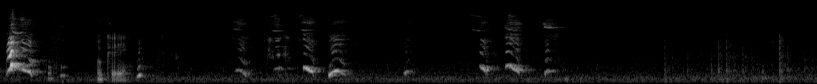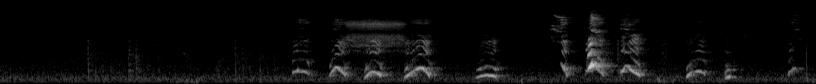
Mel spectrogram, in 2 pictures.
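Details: Curious German Shepherd puppy indoors, visiting pet rabbits for the first time: short, high yelping barks and whimpers come in bursts of two to four, separated by quiet pauses, with a faint hiss midway.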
